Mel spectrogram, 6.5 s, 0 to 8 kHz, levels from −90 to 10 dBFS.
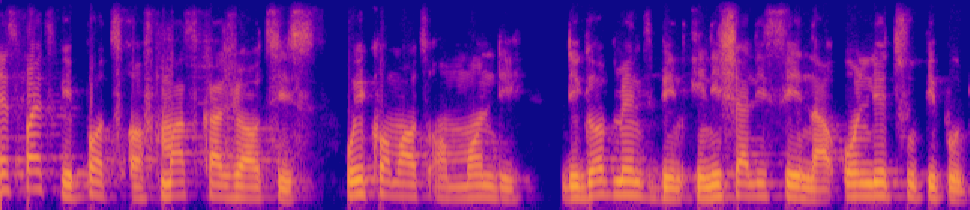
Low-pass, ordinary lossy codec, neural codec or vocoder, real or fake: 7.2 kHz; Opus, 32 kbps; none; real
